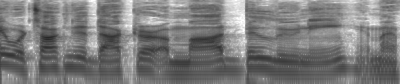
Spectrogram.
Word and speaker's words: Bailouni: Ahmad Bailouni. Am I pronouncing that correct?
